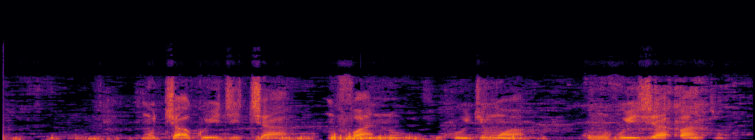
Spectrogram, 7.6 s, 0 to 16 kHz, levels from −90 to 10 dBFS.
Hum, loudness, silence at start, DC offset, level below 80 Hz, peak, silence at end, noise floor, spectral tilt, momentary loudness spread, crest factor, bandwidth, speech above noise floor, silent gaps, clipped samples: none; -18 LUFS; 0.05 s; under 0.1%; -52 dBFS; 0 dBFS; 0.25 s; -38 dBFS; -5 dB/octave; 20 LU; 18 dB; 7.6 kHz; 21 dB; none; under 0.1%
